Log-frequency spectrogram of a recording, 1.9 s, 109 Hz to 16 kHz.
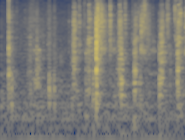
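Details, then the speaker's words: Optoma X600 DLP projector that flashes its LED and won't power on: shaking the case gives irregular light clicks and rattles of small hard pieces tumbling inside, a loose part; the door switch had detached and was hanging inside, likely from a bump. "Hear that? There's something in there. I am suspicious."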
